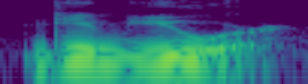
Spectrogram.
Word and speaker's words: demure: And the last word is demure. With this word, we see the e sound plus the uh like in food and the r. Deure. Your Demure and the stress is on the second syllable.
